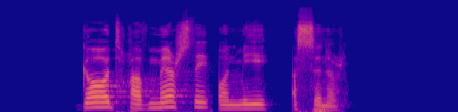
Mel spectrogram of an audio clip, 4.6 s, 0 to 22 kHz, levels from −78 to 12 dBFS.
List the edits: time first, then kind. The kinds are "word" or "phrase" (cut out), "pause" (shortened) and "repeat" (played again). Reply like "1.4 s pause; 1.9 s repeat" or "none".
2.1 s pause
